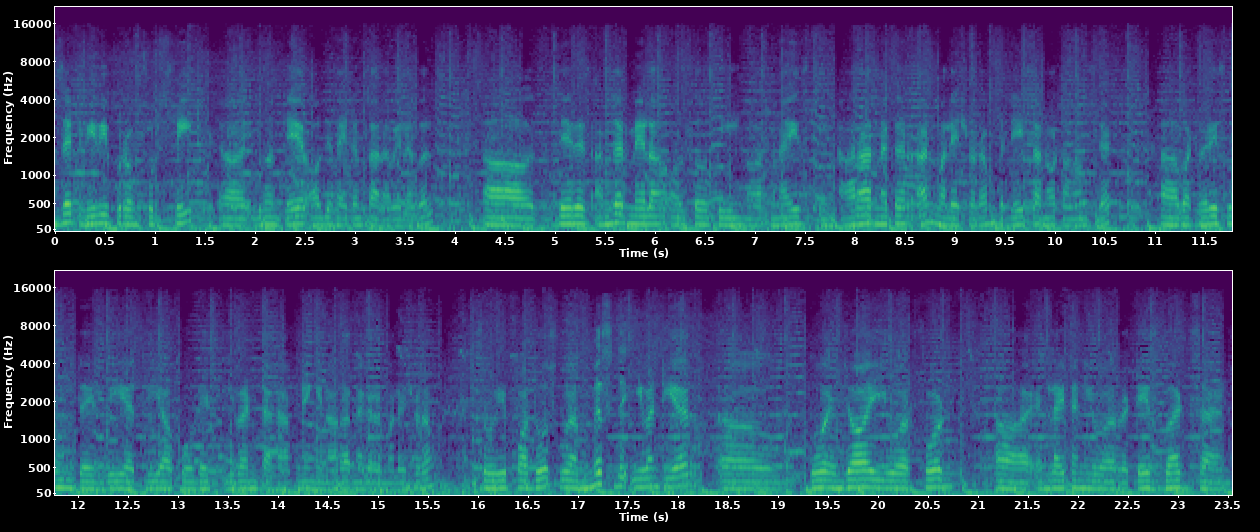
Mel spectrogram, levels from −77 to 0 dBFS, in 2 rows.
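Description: No technical faults are audible anywhere in this audio.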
